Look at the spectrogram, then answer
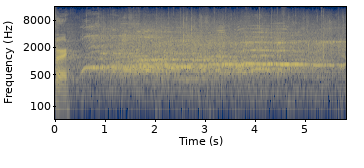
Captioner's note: audience applauding and cheering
